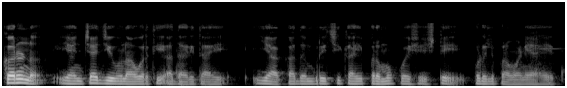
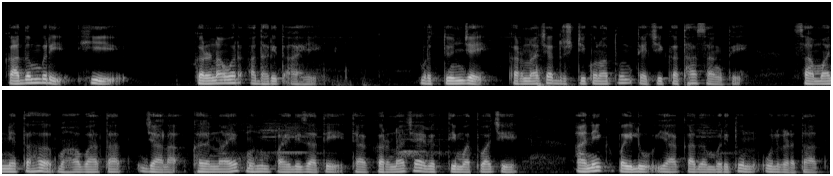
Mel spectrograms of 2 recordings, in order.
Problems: constant background noise, background conversations at intervals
